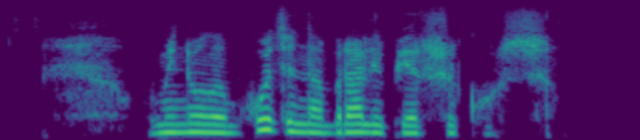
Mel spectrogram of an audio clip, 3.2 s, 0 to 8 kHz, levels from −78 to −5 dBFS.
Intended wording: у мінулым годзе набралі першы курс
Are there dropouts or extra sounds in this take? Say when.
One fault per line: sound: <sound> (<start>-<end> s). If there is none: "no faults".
no faults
